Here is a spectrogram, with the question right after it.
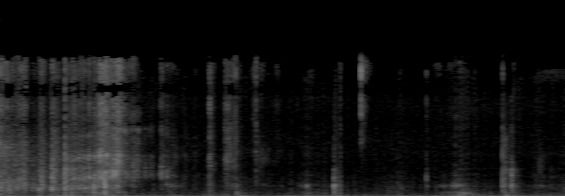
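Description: A fingertip traces and taps along the printed paper page of an open, large hardcover picture book showing an illustrated spread. Quiet, soft papery scratching and swishing is broken by a few light, dull taps over a low background rumble.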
